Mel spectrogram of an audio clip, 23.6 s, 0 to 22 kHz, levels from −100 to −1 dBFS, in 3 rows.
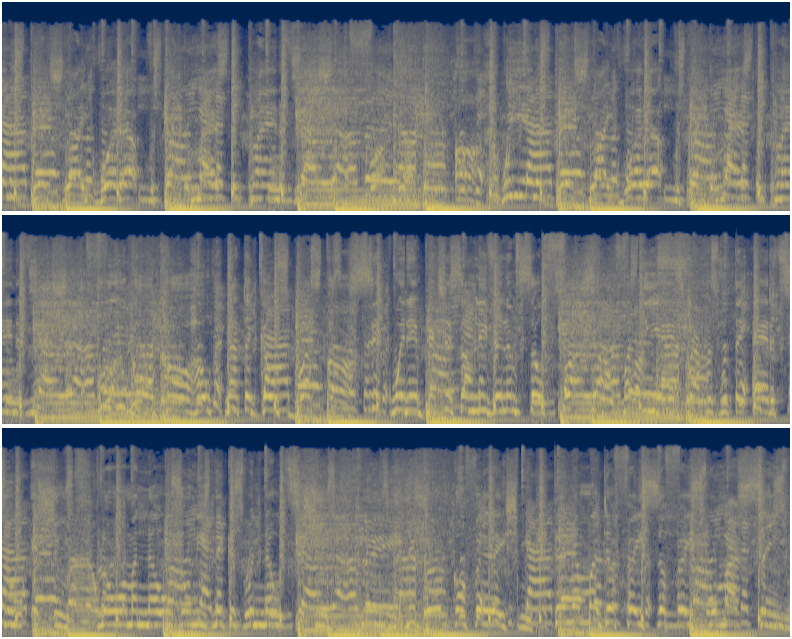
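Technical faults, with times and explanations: No technical faults can be heard anywhere in the clip. Nothing in the audio calls for a time or an explanation.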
